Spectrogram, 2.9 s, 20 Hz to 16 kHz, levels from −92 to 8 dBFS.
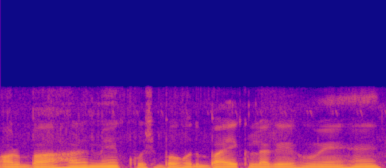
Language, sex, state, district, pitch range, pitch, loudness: Hindi, male, Jharkhand, Ranchi, 100-110 Hz, 105 Hz, -18 LUFS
